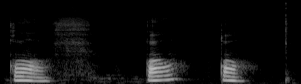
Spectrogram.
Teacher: So qaf is on the soft palate. If you touch up, you will see above your tongue, the palate, we have a hard palate and then the soft one, which is closer to the throat.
